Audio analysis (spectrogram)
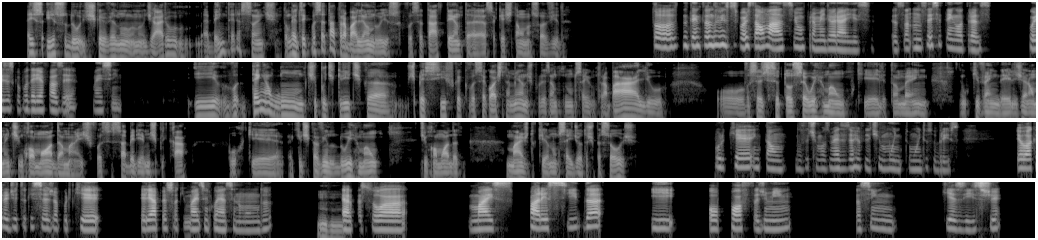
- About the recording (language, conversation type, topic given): Portuguese, advice, Como posso parar de me culpar demais quando recebo críticas?
- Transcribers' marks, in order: none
